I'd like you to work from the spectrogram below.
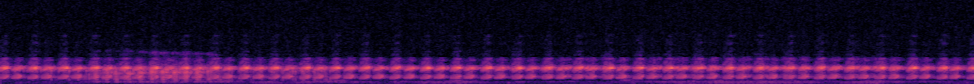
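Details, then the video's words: Mid-April night at a forest pond in North-East Italy, where tree frogs keep up a thick, even chorus of rapid grating pulses, while lower, softer frog croaks murmur underneath. "relaxing forest pond by night with singing tree frogs"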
